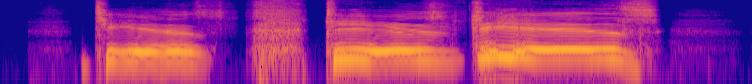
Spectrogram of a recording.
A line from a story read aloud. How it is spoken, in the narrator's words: she sobbed hysterically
